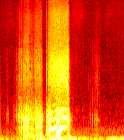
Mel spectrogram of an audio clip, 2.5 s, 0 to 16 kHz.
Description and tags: zoom H4.
pulling the yoga mat with my hand and letting it slip.
rubbing, rubber, mat, yoga, squeak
